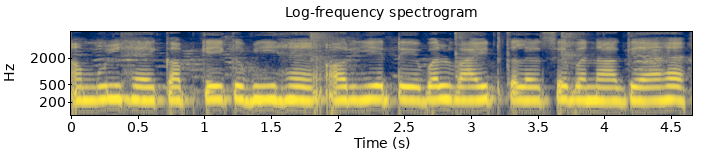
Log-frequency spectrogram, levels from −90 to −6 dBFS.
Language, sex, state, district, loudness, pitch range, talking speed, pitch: Hindi, female, Jharkhand, Deoghar, -11 LUFS, 220-230 Hz, 195 wpm, 225 Hz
